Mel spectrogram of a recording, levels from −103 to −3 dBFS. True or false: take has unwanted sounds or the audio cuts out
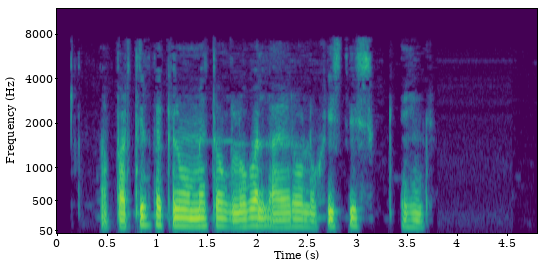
false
